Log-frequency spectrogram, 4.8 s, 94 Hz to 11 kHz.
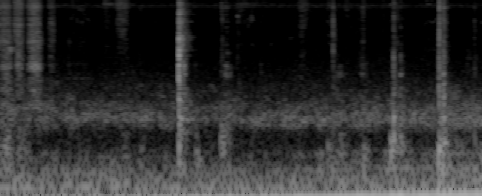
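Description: Sanding on a wheel arch repair of a 1998 Ford Ranger, passenger side, gives short scraping rubs and a few sharp strokes over a low steady hum, close by.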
